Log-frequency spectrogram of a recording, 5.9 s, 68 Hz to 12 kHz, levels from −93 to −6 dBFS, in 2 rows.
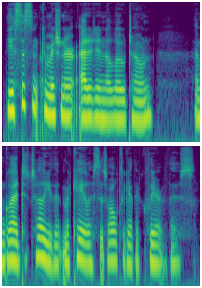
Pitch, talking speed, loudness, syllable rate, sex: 170 Hz, 210 wpm, -20 LUFS, 6.3 syllables/s, female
